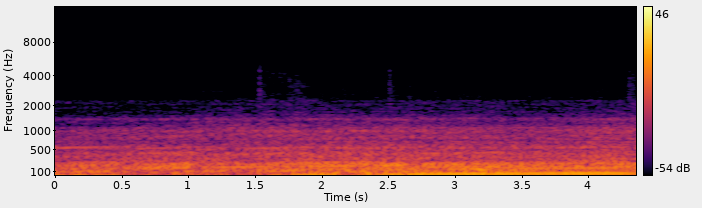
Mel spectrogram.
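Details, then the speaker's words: Ford Focus diesel with six-speed manual, on the road: deep, even diesel rumble builds steadily pulling through the gears with good punch, no knocks or misses; smooth clutch and gearbox, healthy engine. "yeah we've got a nice punch from that diesel six-speed gearbox everything seems smooth as you like clutch and gearbox lovely absolutely lovely no problems with that at all"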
